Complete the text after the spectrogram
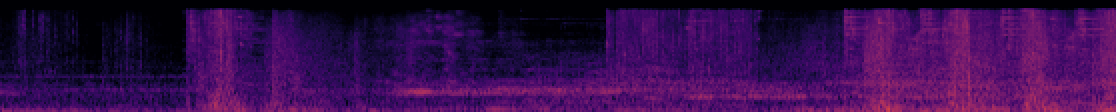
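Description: A weapon fires crackling bursts of energy.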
